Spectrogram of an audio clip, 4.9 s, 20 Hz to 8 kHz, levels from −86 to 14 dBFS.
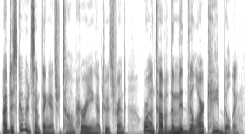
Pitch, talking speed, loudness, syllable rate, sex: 160 Hz, 220 wpm, -17 LUFS, 7.7 syllables/s, male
